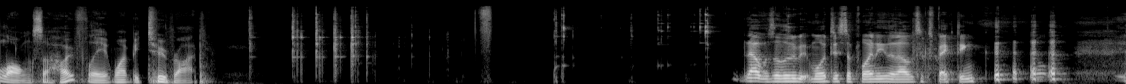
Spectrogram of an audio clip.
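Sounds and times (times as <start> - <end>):
speech: 0.0 - 2.1, 7.4 - 10.6
chilled drink can being opened: 5.6 - 5.8
laughter: 9.8 - 11.2.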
